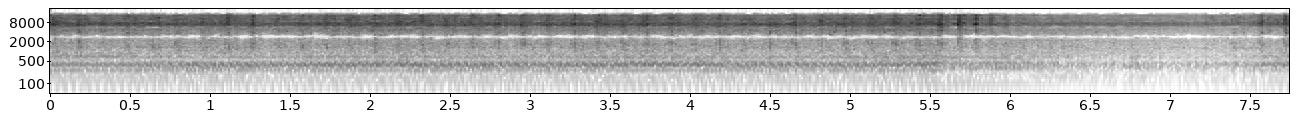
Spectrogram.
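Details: DeLorean VIN 4534 at idle before installing an aftermarket exhaust kit: steady ticking about four a second riding over the engine with the exhaust pulses, an exhaust leak.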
